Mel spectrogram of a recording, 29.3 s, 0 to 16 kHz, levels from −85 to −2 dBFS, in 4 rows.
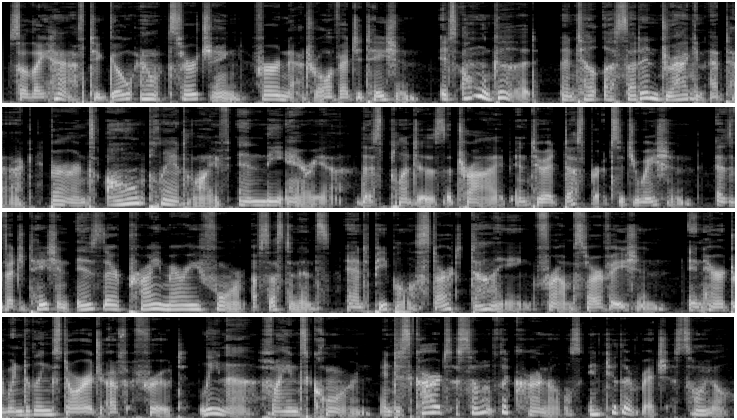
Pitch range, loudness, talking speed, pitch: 135-170 Hz, -24 LUFS, 135 wpm, 150 Hz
